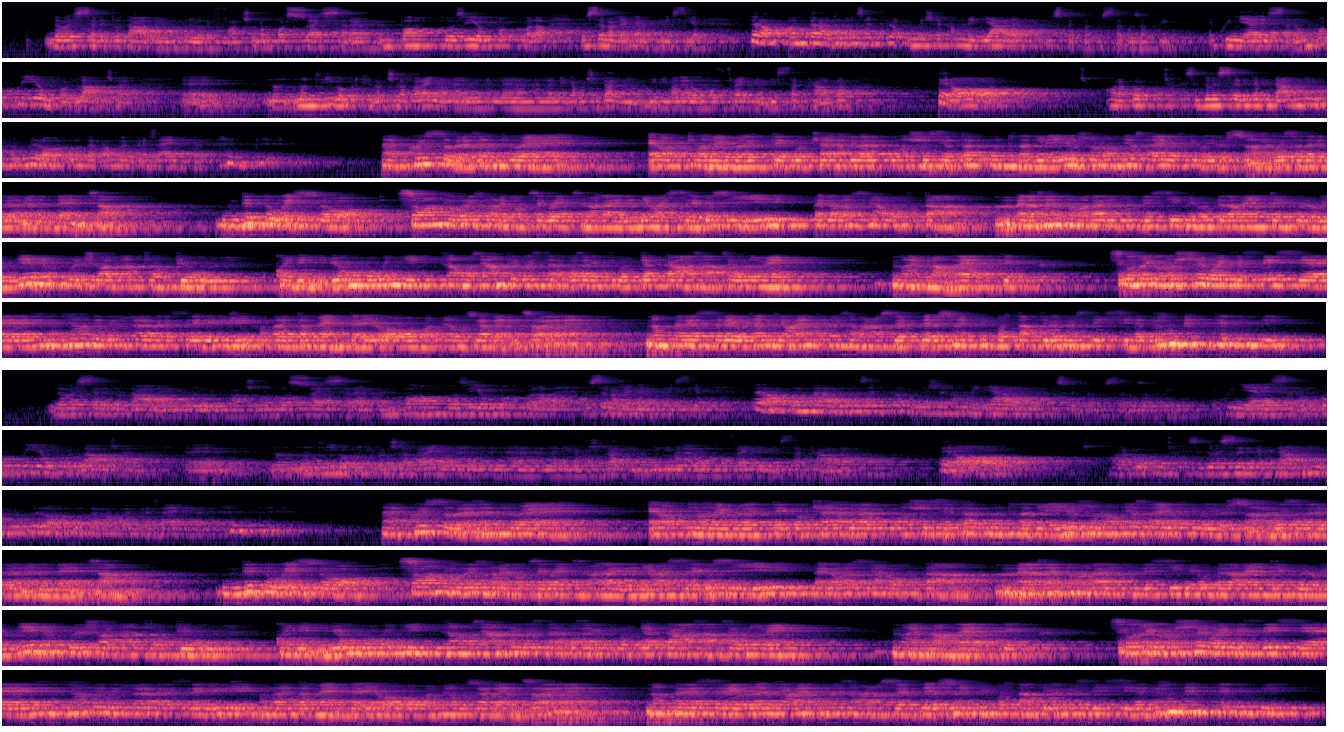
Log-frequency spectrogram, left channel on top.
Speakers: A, on the left; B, in the centre.
A: devo essere totale in quello che faccio, non posso essere un po' così o un po' colà. Questa è una mia caratteristica. Però ho imparato, per esempio, invece a mediare rispetto a questa cosa qui e quindi ad essere un po' qui e un po' là, cioè eh, non, non ti dico perché non ce la farei, non è nelle- nella mia capacità di, di rimanere un po' fredda e distaccata, però cioè, ora, co- cioè, se dovesse ricapitarmi, <laughs> me lo, lo terrò ben presente. <laughs>
B: Eh, questo per esempio è, è ottimo, tra virgolette, co- cioè arrivare a conoscersi a tal punto da dire io sono, io sarei quel tipo di persona, cioè questa sarebbe la mia tendenza. Mm, Detto questo, so anche quali sono le conseguenze magari del mio essere così, per la prossima volta me la sento magari di investirmi completamente in quello che viene oppure ci vado un attimo più con i piedi di piombo. Quindi, diciamo, se anche questa è la cosa che ti porti a casa, secondo me non è male, eh, perché secondo me conoscere poi se stessi è la chiave per, per essere felici, fondamentalmente. Io almeno così la penso. E... Non per essere egocentrica, veramente noi siamo le nostre- le persone più importanti per noi stessi, letteralmente, <laughs> quindi...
